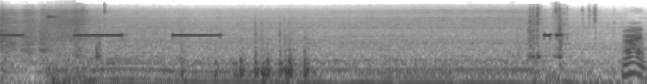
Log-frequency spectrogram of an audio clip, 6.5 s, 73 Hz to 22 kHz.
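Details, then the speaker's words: 2003 Honda Civic EX sedan after steering lock assembly replacement and immobilizer programming by scan tool: with the immobilizer light off, the second key is tried; a few chimes, then the engine catches promptly and settles into an even idle. Both keys work; normal start. "both keys work."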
